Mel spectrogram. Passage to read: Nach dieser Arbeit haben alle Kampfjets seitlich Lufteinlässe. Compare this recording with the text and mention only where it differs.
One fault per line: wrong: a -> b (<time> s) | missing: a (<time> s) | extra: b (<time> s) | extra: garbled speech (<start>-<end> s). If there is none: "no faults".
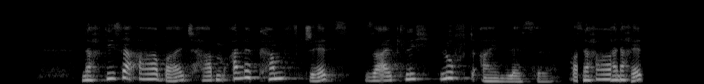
extra: garbled speech (5.7-6.4 s)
